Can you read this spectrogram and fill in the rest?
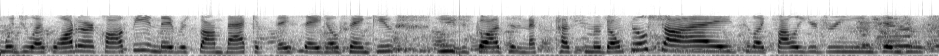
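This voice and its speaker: A woman's voice: high voice, phone-quality sound. A female trainee train hostess giving casual interview answers through a vintage radio filter. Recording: band-limited old-radio sound, crowd chatter behind.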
